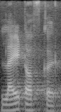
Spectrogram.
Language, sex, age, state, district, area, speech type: Goan Konkani, male, 18-30, Goa, Bardez, urban, read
